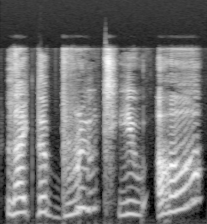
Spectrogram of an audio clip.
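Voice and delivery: high, slow, loud mockery; mocking. Wife mocking her husband, high and slow. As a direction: sneer it out slowly. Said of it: "Mocking laughter now".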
